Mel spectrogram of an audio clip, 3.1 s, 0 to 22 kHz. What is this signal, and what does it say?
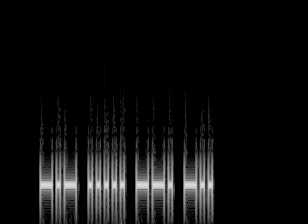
Morse code, heard as a keyed tone, about 37 wpm, 700 Hz. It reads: K5GD
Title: Speed Racing - USA 1x2 Call Signs 30wpm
